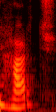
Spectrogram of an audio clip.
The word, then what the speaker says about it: Hart: Senhora Hart, já que a pronúncia do sobrenome Hart é a mesma pronúncia da palavra coração em inglês, que seria Heart.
